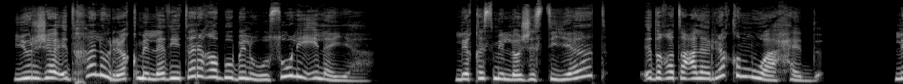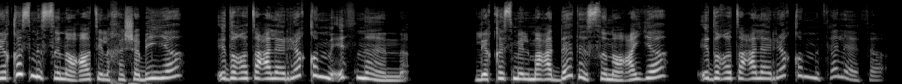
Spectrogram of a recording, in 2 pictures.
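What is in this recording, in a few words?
Arabic, female, narration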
